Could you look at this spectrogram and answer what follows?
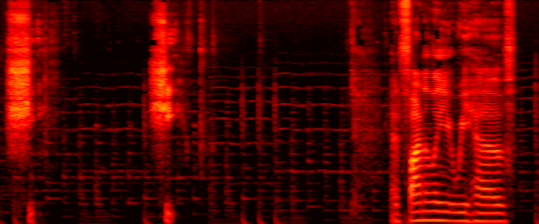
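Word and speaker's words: し: hook and that hook captured a poor sill pronounced she she and finally we have uh the first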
